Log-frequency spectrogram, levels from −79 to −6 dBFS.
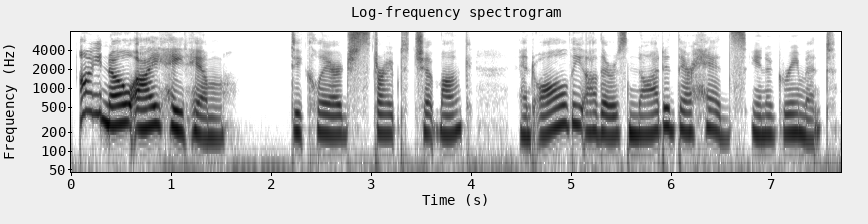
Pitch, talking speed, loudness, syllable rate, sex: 210 Hz, 130 wpm, -19 LUFS, 3.9 syllables/s, female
